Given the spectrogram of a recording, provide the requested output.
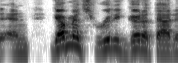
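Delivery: usual speaking voice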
